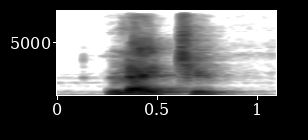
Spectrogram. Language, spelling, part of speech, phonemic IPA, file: Dutch, leitje, noun, /ˈlɛicə/, Nl-leitje.ogg
- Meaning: diminutive of lei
